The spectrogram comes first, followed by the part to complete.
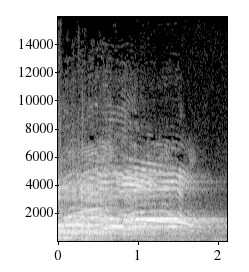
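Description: Crowd of many voices calling out a response together, loud for about a second and a half, then dying away.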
